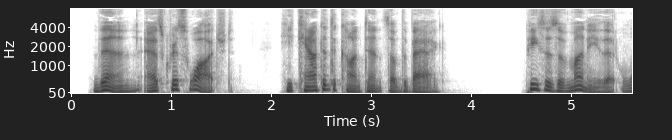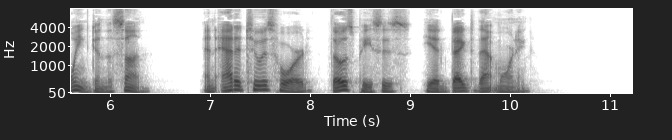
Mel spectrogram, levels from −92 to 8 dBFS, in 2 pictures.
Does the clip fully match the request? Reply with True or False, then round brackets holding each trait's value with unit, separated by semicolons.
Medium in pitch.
False (100 Hz)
